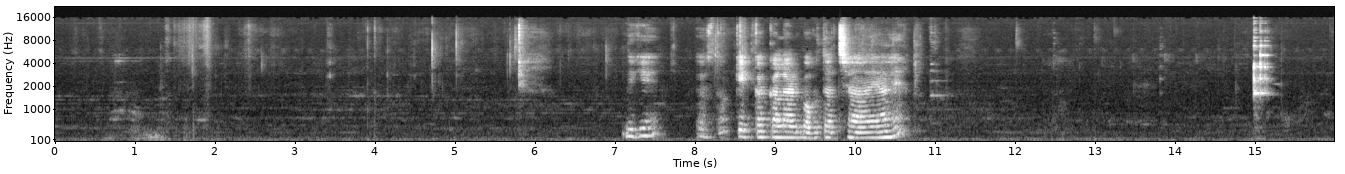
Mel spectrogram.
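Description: Hands tear apart a soft bread with a faint rustle.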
